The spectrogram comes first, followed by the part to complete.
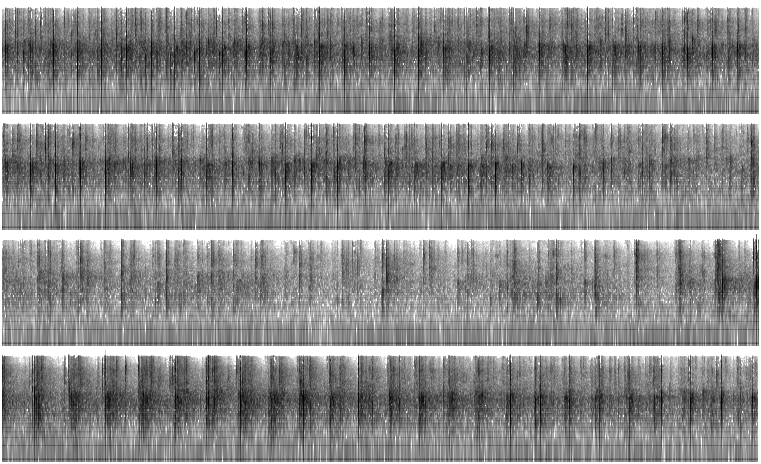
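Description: Audience clapping in unison to a fast, steady beat, ringing in a large hall. The clapping fades somewhat about halfway through, then swells again.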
